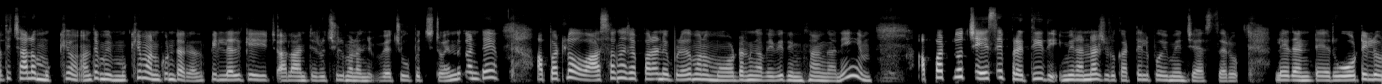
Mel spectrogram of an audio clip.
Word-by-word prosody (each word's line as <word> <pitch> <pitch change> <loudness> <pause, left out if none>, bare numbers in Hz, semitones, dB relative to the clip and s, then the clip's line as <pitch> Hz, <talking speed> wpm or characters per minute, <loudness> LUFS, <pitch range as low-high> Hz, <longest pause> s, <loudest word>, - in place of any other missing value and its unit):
అది 290 - -7
చాలా 280 0 +4
ముఖ్యం. 220 +5 -3
అంటే 215 +8 -1
మీరు 225 -4 +2
ముఖ్యమనుకుంటారు 230 - 0
గదా! 175 +3 -6
పిల్లలకి 215 0 0 0.3
అలాంటి 185 0 -1
రుచులు 195 +3 -5
మనం 180 -2 0 0.2
వె 175 - 0
చూపిచ్చటం. 190 -3 -4
ఎందుకంటే 280 +5 0 0.5
అప్పట్లో 265 +5 +1 0.2
వాస్తవంగా 290 +9 +2
జెప్పాలంటే, 250 -2 +1
ఇప్పుడేదో 220 +2 -1
మనం 225 -2 +2
మోడ్రర్న్‌‌గా 200 +2 +1
అవి 185 - -3
ఇవి 210 +1 -2
తింటున్నాం 185 0 0
గానీ, 190 - -2 0.8
అప్పట్లో 335 +2 +3
చేసే 275 +4 +4
ప్రతీదీ, 240 +1 0
మీరన్నారు 220 +2 +3
జూడు, 205 -1 -5
కట్టెల 215 +3 -4
పోయి 200 -2 -1
మీద 185 -1 -1
జేస్తారు, 160 0 -5 0.4
లేదంటే 195 -1 +1
రోటిలో 215 +3 +4
210 Hz, 150 wpm, -22 LUFS, 190-250 Hz, 0.8 s, చాలా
